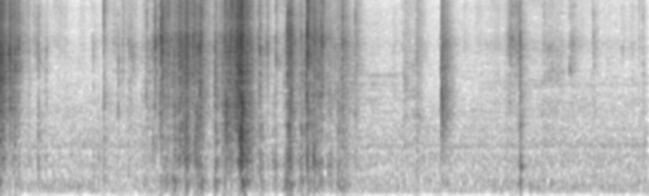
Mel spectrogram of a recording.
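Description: A foil trading-card pack torn open by hand, its wrapper crinkling, with one sharp rip at the start and a longer run of loud tearing and crinkling from about one and a half to three seconds in. A few soft clicks follow as the cards are pulled out.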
